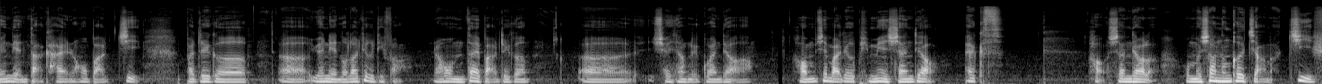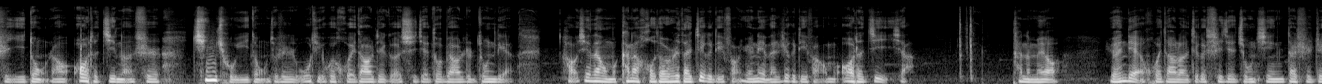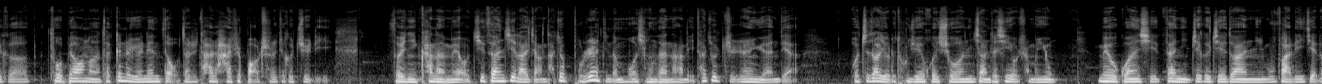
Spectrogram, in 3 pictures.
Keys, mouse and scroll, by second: 2.0 click, 2.6 g, 3.8 Tab, 5.1-6.4 drag, 6.5 click, 7.3 click, 8.9 click, 10.4 x, 11.9 click, 22.9 alt+g, 23.4 scroll down 1, 24.5 click, 24.5 scroll down 1, 36.1-37.0 drag.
